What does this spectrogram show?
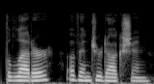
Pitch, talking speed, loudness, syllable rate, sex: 180 Hz, 155 wpm, -18 LUFS, 6.1 syllables/s, female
